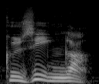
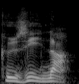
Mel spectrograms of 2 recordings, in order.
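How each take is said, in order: First: The n is velar, held before the vowel. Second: The n is a plain front n sound. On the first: The speaker calls it right. "ma le pronunciata cucina" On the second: The speaker calls it wrong. "non è pronunciata cucina"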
